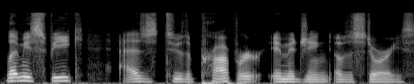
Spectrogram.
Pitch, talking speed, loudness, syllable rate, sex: 125 Hz, 160 wpm, -19 LUFS, 4.2 syllables/s, male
